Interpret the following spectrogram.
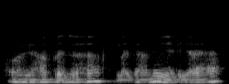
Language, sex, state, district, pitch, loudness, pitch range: Hindi, male, Bihar, Gaya, 110 Hz, -32 LUFS, 105-130 Hz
